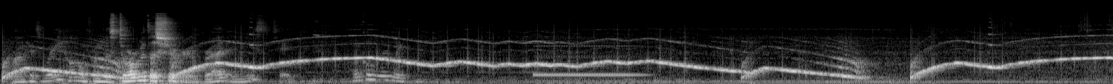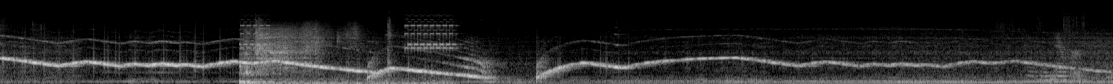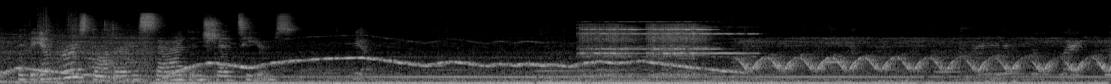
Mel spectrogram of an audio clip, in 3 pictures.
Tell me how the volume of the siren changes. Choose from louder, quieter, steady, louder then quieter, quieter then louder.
quieter.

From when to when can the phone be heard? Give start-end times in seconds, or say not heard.
5.3-6.5, 13.5-15.7, 28.0-29.9.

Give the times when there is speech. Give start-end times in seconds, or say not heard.
0.0-4.0, 21.4-25.9.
